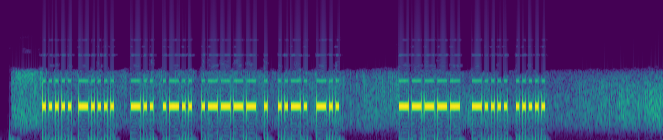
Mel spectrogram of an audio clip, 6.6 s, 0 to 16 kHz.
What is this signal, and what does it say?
Morse code, heard as a keyed tone, about 38 wpm, 890 Hz. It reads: 56 DL1EFD 065
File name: wae / cw pro / rt9w cw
